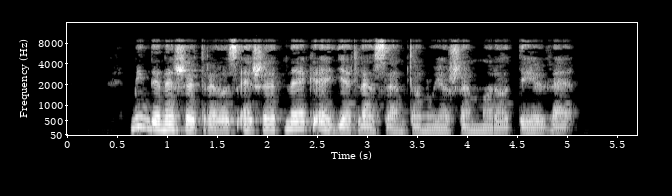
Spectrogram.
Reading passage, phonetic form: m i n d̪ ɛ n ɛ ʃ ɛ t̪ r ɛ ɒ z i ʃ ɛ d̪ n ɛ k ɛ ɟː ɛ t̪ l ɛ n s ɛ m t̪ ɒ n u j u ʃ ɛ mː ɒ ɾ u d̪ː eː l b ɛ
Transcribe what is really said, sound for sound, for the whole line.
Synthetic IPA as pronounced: m i n d̪ ɛ n ɛ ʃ ɛ t̪ r ɛ ɒ z ɛ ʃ ɛ t̪ n ɛ k ɛ ɟː ɛ t̪ l ɛ n s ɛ m t̪ ɒ n u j ɒ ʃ ɛ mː ɒ ɾ ɒ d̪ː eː l v ɛ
